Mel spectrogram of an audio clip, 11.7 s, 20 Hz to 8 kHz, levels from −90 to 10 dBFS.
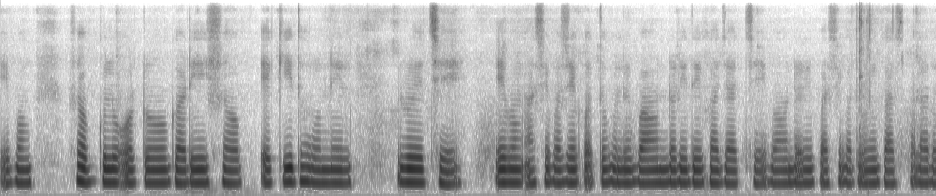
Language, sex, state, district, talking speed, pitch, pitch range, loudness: Bengali, female, West Bengal, Kolkata, 100 wpm, 160 Hz, 155-165 Hz, -18 LUFS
